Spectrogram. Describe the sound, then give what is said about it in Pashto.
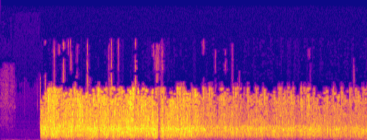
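Applause from a large gathering in Farah after the acting governor's speech on polio vaccination. Dense, steady clapping begins abruptly after a faint lead-in and carries on at an even level with no voices. “دلته یو لوی غونډه رابلل شوی او د فراد سرپرست والی محمد آصف ننګ هغه خبرې په چکچکو بدرګه شوې”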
